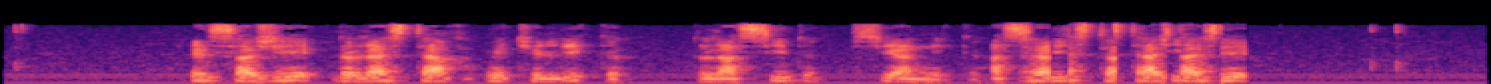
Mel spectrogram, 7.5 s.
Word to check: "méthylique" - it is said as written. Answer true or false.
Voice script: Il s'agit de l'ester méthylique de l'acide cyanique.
true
